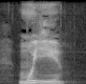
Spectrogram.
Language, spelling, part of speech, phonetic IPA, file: Ukrainian, моє, pronoun, [mɔˈjɛ], Uk-моє.ogg
- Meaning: nominative/accusative/vocative neuter singular of мій (mij)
